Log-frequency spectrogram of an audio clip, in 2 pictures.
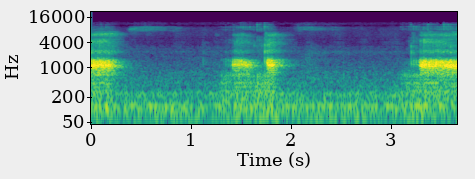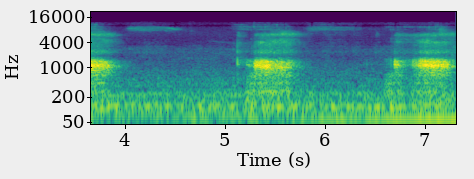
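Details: Repeated nasal, honking snorting snores about every two seconds from a sleeping French bulldog puppy; snoring.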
